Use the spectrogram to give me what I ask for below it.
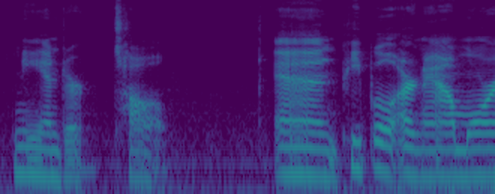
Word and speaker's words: Neanderthal: In English, that would be thal, but they don't have that. It's Neanderthal.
